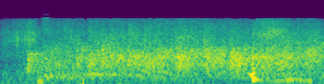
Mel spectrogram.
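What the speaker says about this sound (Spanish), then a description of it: "por favor, un aplauso" A steady wash of applause from a crowd, sustained for a few seconds at moderate volume.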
